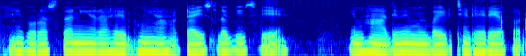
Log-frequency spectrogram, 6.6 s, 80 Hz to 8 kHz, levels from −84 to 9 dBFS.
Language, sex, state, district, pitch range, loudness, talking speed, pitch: Chhattisgarhi, male, Chhattisgarh, Sarguja, 115-120 Hz, -34 LUFS, 120 wpm, 120 Hz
